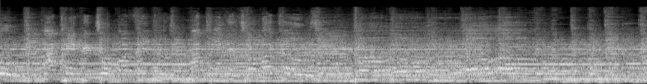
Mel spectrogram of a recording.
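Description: Live band of acoustic and electric guitars strumming a punk-rock song, played as a small-band cover.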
